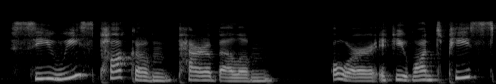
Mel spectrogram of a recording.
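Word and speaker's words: Si vis pacem, para bellum: to pronounce that correctly so it's not see this pacem yeah that's what I said at the end of the last one that's wrong see we Spock impera bellum or if you want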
